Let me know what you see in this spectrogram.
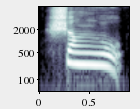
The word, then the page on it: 生物: shēng wù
